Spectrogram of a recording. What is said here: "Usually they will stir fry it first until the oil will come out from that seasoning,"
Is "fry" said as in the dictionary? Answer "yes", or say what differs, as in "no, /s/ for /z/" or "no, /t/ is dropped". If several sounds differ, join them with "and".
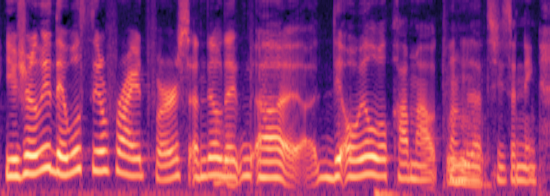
yes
